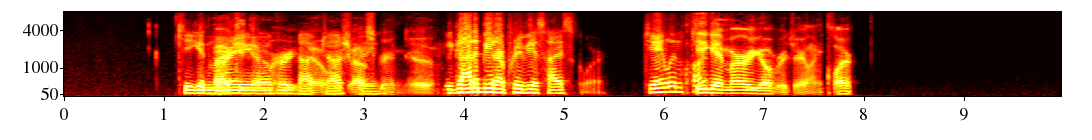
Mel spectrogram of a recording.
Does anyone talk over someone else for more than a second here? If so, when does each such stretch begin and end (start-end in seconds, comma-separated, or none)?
1.5-3.3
